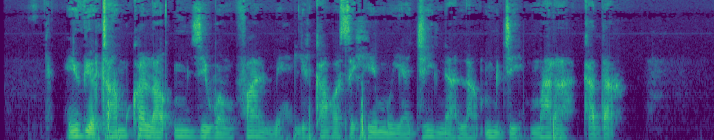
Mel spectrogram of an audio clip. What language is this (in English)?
Swahili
